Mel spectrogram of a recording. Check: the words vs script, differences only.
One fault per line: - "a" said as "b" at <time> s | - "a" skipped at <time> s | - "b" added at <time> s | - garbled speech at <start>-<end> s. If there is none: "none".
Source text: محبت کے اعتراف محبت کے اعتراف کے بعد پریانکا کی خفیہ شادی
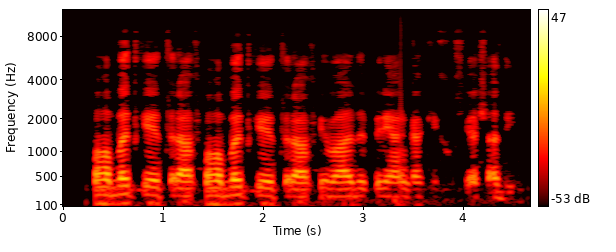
none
